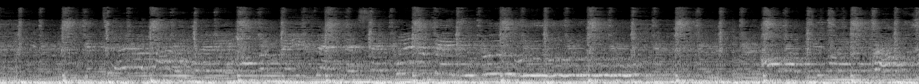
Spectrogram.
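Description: Loud DJ-set dance music over a club sound system, with a steady kick-drum beat, heavy bass and a melody line on top.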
